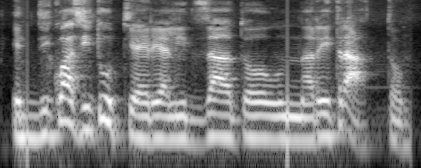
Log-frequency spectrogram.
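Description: A man's voice: medium pitch, moderate pace. Man hosting a radio interview. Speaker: radio host.

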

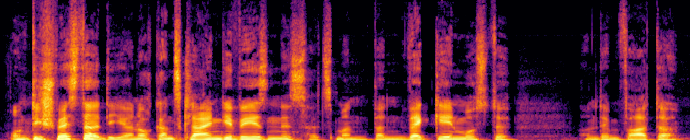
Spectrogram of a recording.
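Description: An actor playing a rootless, humble and anxious peddler in a German radio play, with a halting, rambling way of talking. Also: male voice, medium pitch, a bit bright, no room sound, natural voice. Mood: plaintive, rambling. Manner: halting, rambling, says "one" instead of "I".

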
